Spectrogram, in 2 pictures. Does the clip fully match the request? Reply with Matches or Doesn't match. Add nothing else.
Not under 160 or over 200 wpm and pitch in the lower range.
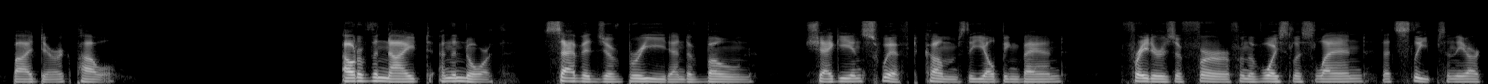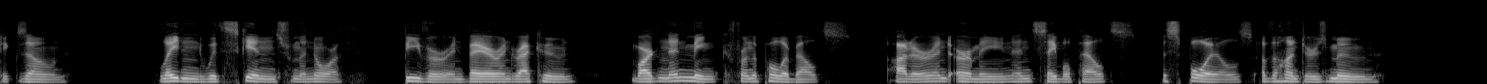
Doesn't match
